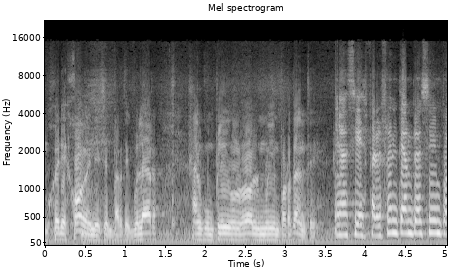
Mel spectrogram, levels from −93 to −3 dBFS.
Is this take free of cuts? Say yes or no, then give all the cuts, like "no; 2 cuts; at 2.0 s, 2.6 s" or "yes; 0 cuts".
no; 1 cut; at 3.2 s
